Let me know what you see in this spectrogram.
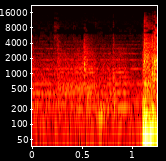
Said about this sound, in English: She shuts the door and locks it.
